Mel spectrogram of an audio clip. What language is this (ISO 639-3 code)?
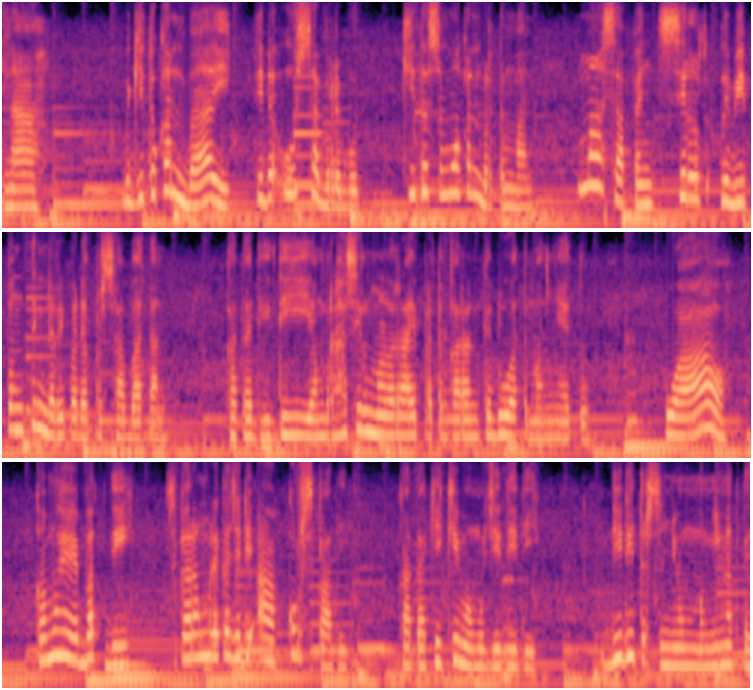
ind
